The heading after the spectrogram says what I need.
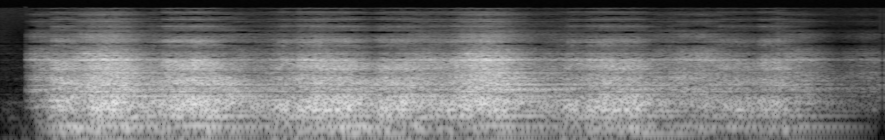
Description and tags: Something Big Trying To Escape
This is the sound of two plastic aspirin bottles being shaken. One bottle is large and the other one is very small. Each track got a pass through Audacity with the pitch lowered on the larger one and then a slight dose of gverb effect. The other one has the pitch raised a bit with an equal amount of gverb. Then I made one copy of each and tacked them on a second before the end of the first group in order to lengthen the clip a little bit.
escape, monster, thud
